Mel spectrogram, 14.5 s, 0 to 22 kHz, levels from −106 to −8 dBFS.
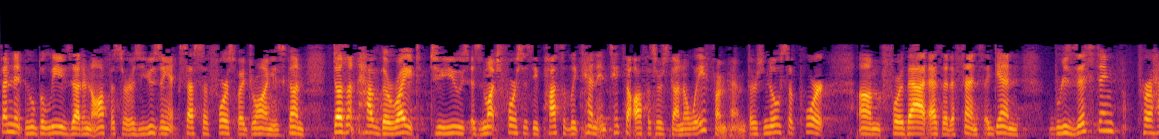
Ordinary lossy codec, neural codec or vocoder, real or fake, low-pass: MP3, 24 kbps; autoencoder, 48 kHz, 32 numbers a frame, DAC-VAE, trained on Japanese speech; fake; 7.2 kHz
